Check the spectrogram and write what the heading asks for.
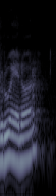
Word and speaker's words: Bruenor: Ma quindi diamo la soluzione dell'indovinello della scorsa volta che era br di tongo che non riesco a pronunciare, Bruenor. quindi Bruenor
